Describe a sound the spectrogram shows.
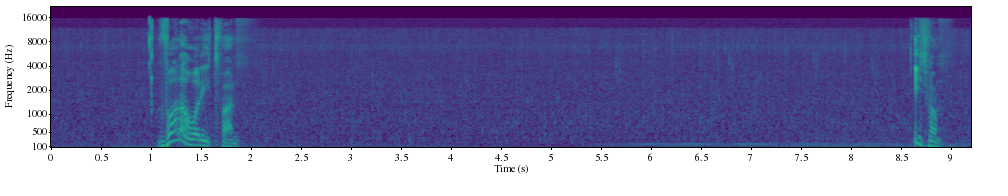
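A man exclaims briefly into a close microphone.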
